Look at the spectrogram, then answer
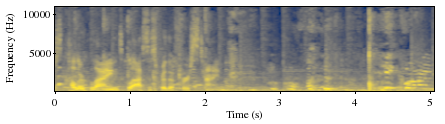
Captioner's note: crowd laughing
